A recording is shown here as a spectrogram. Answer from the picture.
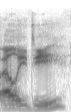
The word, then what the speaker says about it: OLED: OLED.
